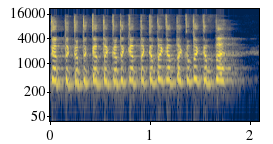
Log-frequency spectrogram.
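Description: A woman's high-pitched voice in a rapid, pulsing vocalisation held at nearly one pitch, fading out just before the end.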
